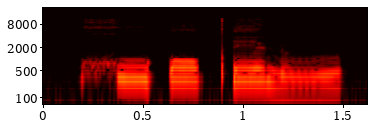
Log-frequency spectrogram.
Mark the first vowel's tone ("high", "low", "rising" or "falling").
high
